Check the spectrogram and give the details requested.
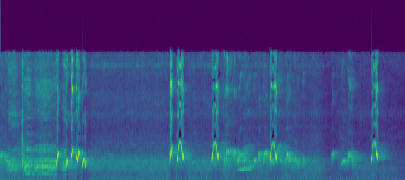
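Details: Red-whiskered bulbul in the southern Thai master song style: warbling opening, then sharp paired chirps repeated roughly every second, with a short rising slurred note in between and some background noise.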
